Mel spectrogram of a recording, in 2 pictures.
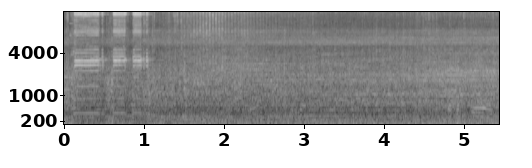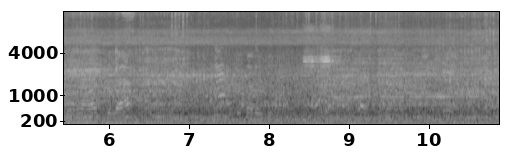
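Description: Road traffic heard from a moving vehicle: a steady low engine and road rumble, with a quick series of short horn toots about half a second in and another brief horn beep near the end.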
